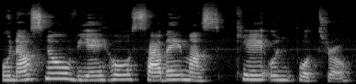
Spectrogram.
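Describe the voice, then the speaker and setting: A woman voicing a tiny, odd old female being who recites proverbs in a slow, measured way. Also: medium pitch, fairly bright tone, pitched above the performer's own voice. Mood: sententious.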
